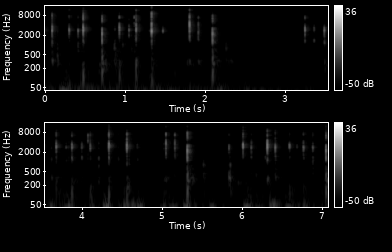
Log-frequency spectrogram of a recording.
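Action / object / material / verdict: tap / plastic mechanical keyboard / plastic / none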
